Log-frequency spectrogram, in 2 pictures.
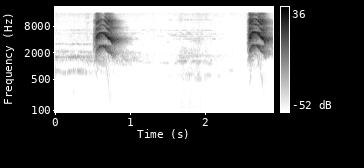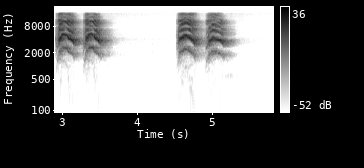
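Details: Indian ringneck parakeet making short, harsh, harmonic squawks: one alone, then a quick run of three, then a pair, with pauses of about a second or more between groups in a quiet room.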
